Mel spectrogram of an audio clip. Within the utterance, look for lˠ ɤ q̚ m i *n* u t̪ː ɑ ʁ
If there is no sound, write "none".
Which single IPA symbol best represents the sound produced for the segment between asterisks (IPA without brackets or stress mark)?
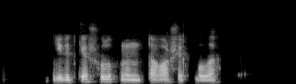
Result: n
